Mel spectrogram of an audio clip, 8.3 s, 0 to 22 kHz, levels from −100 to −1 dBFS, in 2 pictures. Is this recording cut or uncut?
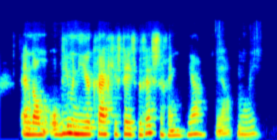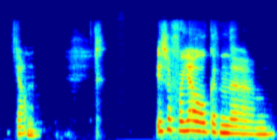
cut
